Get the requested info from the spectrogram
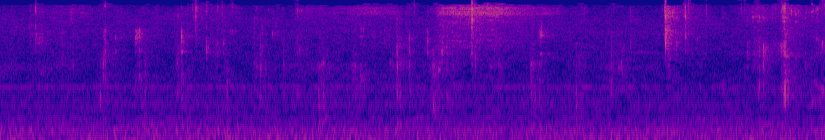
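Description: Faint, close-up mouth sounds of a person chewing food, with small soft clicks and a few sharper clicks near the end.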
